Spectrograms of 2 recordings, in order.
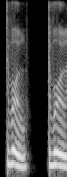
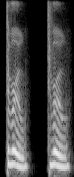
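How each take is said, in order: First: Through with a hard TH then R; teacher models through with strong TH. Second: Through with a clear TH gliding to R; teacher shows through to learners. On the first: Teacher drills through, TH then R. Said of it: "strong T H sound". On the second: Teacher repeats through with strong TH. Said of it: "from the T H to the R". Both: Shown as a demonstration.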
